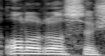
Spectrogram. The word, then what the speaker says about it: Oloroso: En hier ga ik waarschijnlijk eh, de, de, de, de fout in met Palo Cortado en Oloroso sherryvaten. – Ja. – Heb ik het goed uitgesproken? Heel goed.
